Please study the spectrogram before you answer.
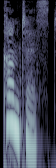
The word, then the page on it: contest: anglais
